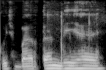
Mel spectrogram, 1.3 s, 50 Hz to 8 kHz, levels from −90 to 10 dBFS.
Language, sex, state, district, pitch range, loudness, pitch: Hindi, male, Bihar, Gaya, 115-125 Hz, -13 LUFS, 120 Hz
